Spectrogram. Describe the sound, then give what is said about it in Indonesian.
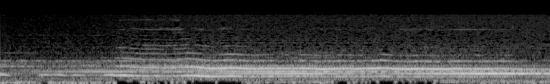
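A person cries in a bedroom, a long, drawn-out mournful wail that wavers in pitch and stays loud and sustained throughout, with no speech. “Aku terbangun karena sayup-sayup. Aku mendengar suara orang menangis di kamarku.”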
